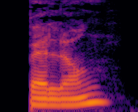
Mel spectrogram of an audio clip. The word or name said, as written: ballon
